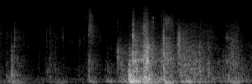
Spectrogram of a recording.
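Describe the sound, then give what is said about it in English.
A door opening to let someone in, heard as a few soft knocks and thumps of handling with a louder clunk near the middle, fairly faint overall. “She lets Ian in.”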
